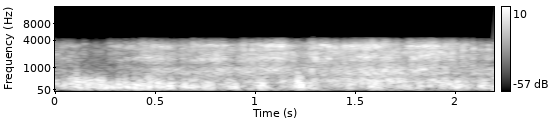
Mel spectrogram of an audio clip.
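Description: HPI Savage Flux HP radio-controlled monster truck driving over gravel: its brushless electric motor and drivetrain whining steadily, with tyre noise on the loose surface.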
